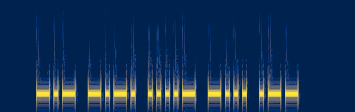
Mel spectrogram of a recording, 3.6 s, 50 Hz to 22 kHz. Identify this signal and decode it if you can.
Morse code, heard as a keyed tone, about 28 wpm, 700 Hz. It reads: KC4BW
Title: USA Call Signs - 5 Characters - Repeated 3x - 28wpm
